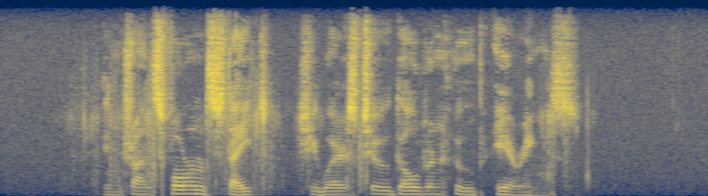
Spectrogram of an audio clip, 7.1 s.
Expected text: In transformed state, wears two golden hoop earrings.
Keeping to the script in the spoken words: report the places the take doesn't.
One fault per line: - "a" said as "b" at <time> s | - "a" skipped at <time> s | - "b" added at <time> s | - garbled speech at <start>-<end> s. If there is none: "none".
- "she" added at 3.0 s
